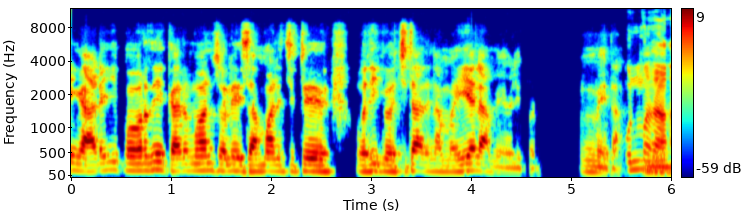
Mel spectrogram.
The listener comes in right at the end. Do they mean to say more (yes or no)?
yes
